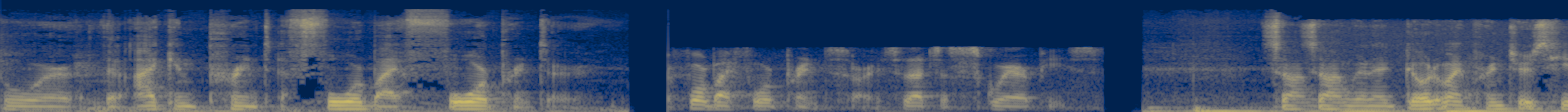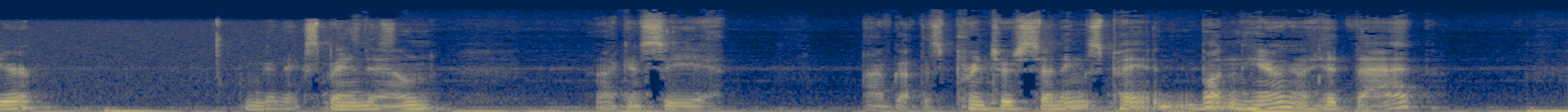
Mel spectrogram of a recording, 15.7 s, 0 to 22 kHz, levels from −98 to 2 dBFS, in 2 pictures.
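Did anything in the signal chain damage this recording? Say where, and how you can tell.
Yes. From 3.14 to 5.71 s the audio goes boxy, with a 200 ms silence at the switch, a drop of a few dB and a faint new noise floor. This is likely an input switched to a poorer device at the driver stage. The gap and the changed noise set it apart from a codec narrowing its bandwidth.

From 6.38 to 9.84 s, digital radio blending to analogue FM takes over with a smooth 252 ms cross-fade and no gap. Hiss rises well below the signal and the level dips about 1 dB. The hiss and the wider band distinguish it from a device switch.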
